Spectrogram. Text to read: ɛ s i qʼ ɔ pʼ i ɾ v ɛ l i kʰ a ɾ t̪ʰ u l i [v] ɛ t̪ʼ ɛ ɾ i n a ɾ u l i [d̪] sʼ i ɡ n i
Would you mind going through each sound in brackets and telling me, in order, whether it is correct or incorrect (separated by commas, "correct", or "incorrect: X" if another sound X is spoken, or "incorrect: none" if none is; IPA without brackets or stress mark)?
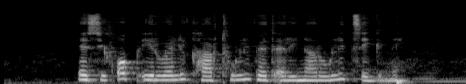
correct, incorrect: t̪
